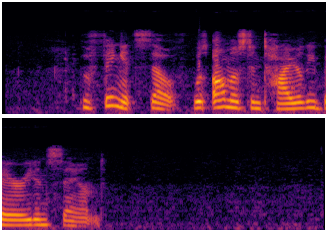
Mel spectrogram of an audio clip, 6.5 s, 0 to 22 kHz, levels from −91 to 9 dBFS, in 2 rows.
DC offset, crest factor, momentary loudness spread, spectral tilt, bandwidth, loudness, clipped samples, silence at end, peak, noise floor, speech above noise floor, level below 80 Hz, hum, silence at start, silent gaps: under 0.1%; 18 dB; 13 LU; -6 dB/octave; 8 kHz; -16 LUFS; under 0.1%; 2.25 s; 0 dBFS; -60 dBFS; 45 dB; -58 dBFS; none; 0.8 s; none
